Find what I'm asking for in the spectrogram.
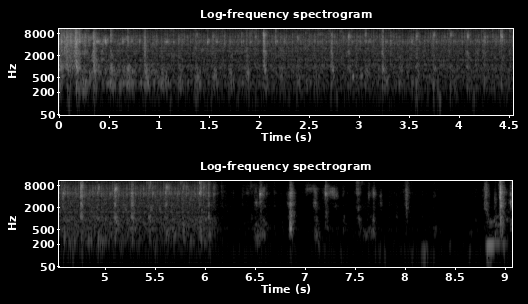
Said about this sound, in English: I just zigzag stitched around that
